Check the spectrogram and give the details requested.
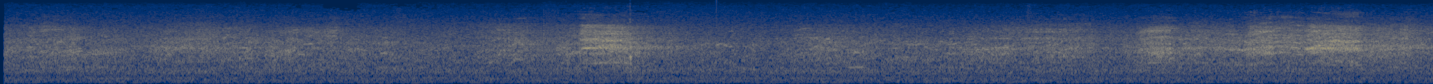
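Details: Wild military macaws in Suaz de Guadalupe, Querétaro, Mexico, during migration time give harsh, raucous squawks over a dense, steady chatter, with two louder bursts of calling a few seconds apart.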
